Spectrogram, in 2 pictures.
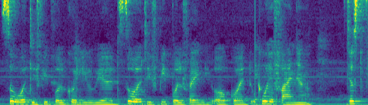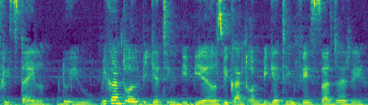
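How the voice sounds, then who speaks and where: A woman's very deep, low voice at a moderate pace, with audible room echo and noticeable background noise. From Kenya. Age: 20s. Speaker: YouTuber. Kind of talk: casual Q&A vlog. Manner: animated.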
